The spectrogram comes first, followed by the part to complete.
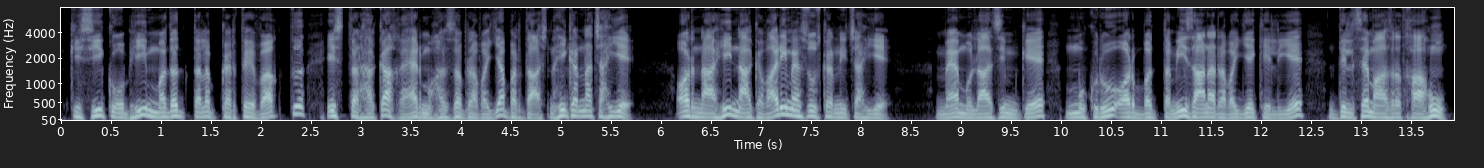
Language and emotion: Urdu, disgusted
